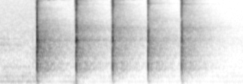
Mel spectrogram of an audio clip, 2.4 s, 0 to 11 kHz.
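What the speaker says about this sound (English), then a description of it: "tap that and get it seated" Five sharp metallic hammer taps, evenly spaced and close, drive a CV axle into place on a Chevy Equinox V6, each strike ringing briefly before fading, with no voices.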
